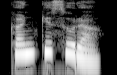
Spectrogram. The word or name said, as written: ಗಣಾಕ್ಷರ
